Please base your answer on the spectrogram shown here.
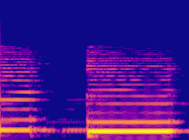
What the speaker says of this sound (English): So what I'm doing is I'm plucking I'm muting everything but the G string.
